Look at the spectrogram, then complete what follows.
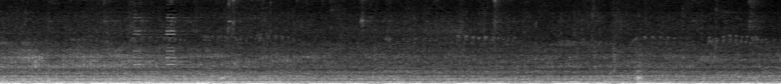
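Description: Diesel locomotive of a stopped commuter train idling: a steady low engine drone.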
